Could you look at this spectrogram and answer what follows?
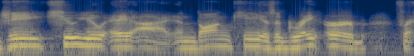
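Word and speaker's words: dong quai: I can't forget its female counterpart which is Don key that's spelled D o n qu Ai and Dong key is a great herb for any female of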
